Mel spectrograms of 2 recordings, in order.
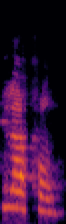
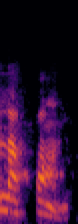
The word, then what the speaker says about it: Lafont: Why don't you say Lafont? People want to say Lafont. Why? Because in French you don't say the T.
